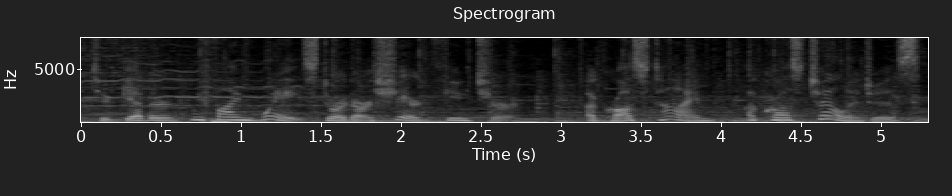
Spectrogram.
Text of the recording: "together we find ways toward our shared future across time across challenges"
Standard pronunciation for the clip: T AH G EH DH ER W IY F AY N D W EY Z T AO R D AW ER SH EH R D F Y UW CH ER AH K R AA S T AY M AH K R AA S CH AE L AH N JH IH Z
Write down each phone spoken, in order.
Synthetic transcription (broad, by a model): T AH G EH DH ER W IY F AY N D W EY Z T AO R D AW ER SH EH R D F Y UW CH ER AH K R AA S T AY M AH K R AA S CH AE L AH N JH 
